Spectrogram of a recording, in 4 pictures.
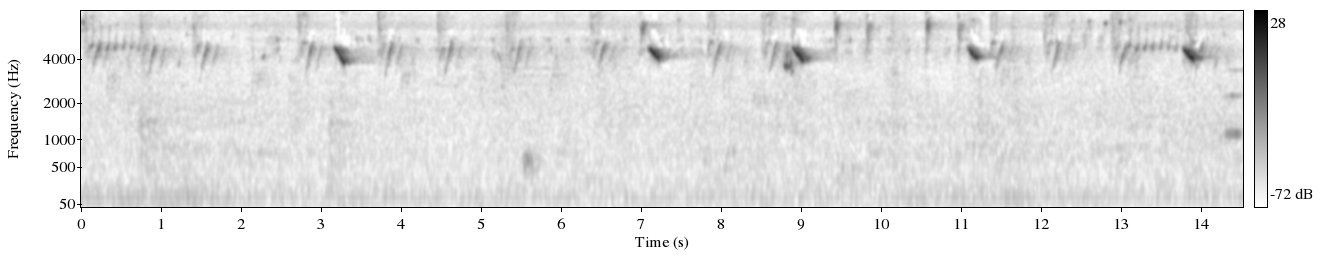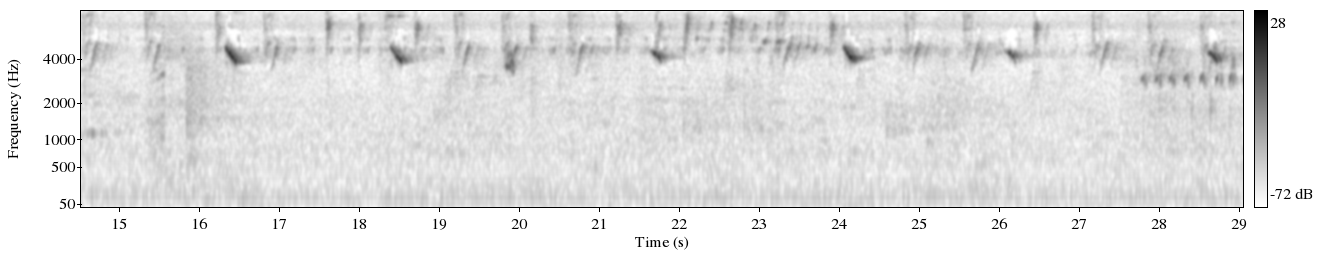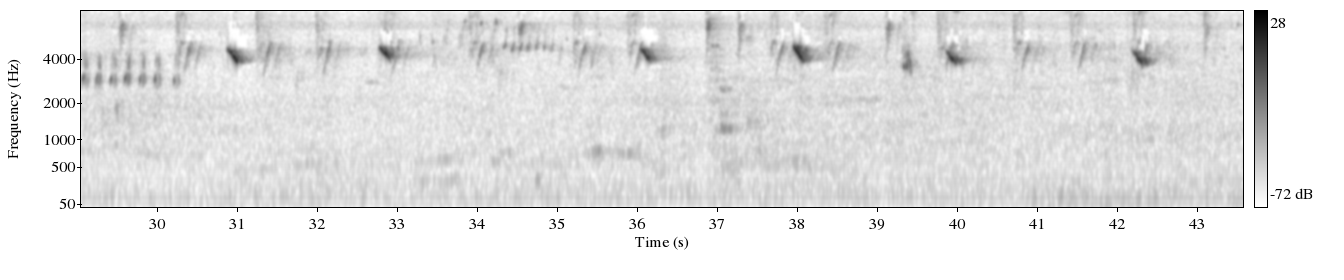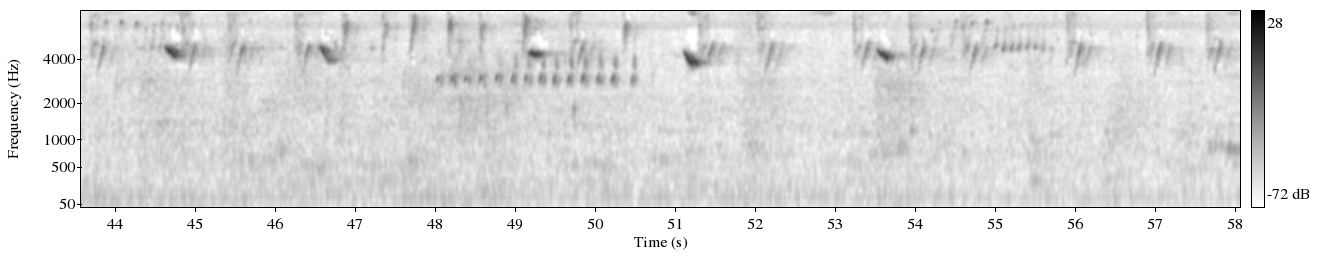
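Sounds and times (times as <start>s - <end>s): small birds chirping: 0.0s - 58.0s
bird trill: 12.8s - 17.7s, 27.2s - 31.4s, 35.2s - 52.3s.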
